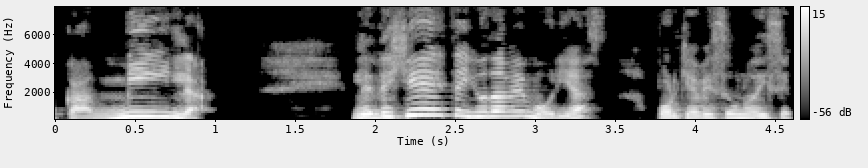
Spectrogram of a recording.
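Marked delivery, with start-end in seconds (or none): 0.0-0.9 Camila with stress on mi. Shown as a demonstration. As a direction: lean on mi in Camila. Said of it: "me llamo".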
